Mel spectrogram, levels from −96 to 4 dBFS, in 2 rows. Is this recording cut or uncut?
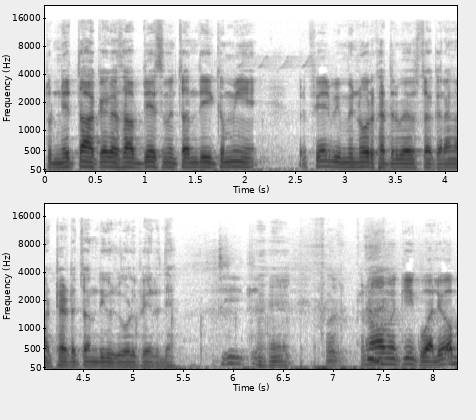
uncut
